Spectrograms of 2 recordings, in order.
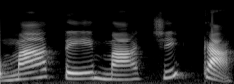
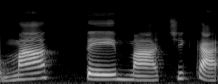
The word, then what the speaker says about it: matemática: E aonde, qual foi a sílaba que você pronunciou com mais intensidade? O ma.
